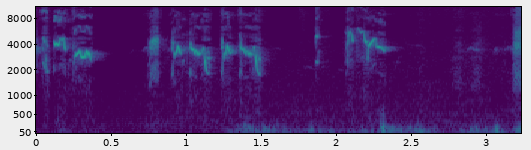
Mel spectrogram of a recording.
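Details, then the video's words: Sooty-headed bulbul chirps used in luring birds: a few loud bubbly note clusters, then scattered single chirps, with soft low thumps and handling noise underneath. "pikat BURUNG KUTILANG"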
